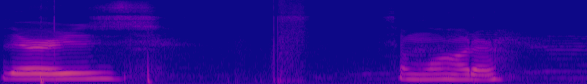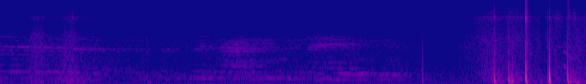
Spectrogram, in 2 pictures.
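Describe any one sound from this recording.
A young girl speaks with animation close to a microphone.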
